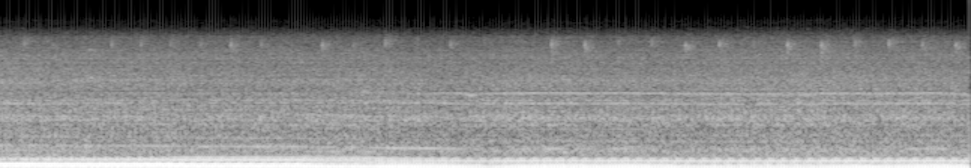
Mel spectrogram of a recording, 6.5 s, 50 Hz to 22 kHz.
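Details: 2000 Ford Focus ZTS with a replacement engine swapped in from a van, first start of the day but not fully cold: steady, even low idle with no knocks or misses; slight squeak the owner suspects is the alternator.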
